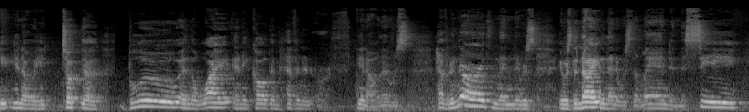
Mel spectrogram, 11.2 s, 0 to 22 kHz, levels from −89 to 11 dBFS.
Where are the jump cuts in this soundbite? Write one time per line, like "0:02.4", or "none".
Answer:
0:05.3
0:09.0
